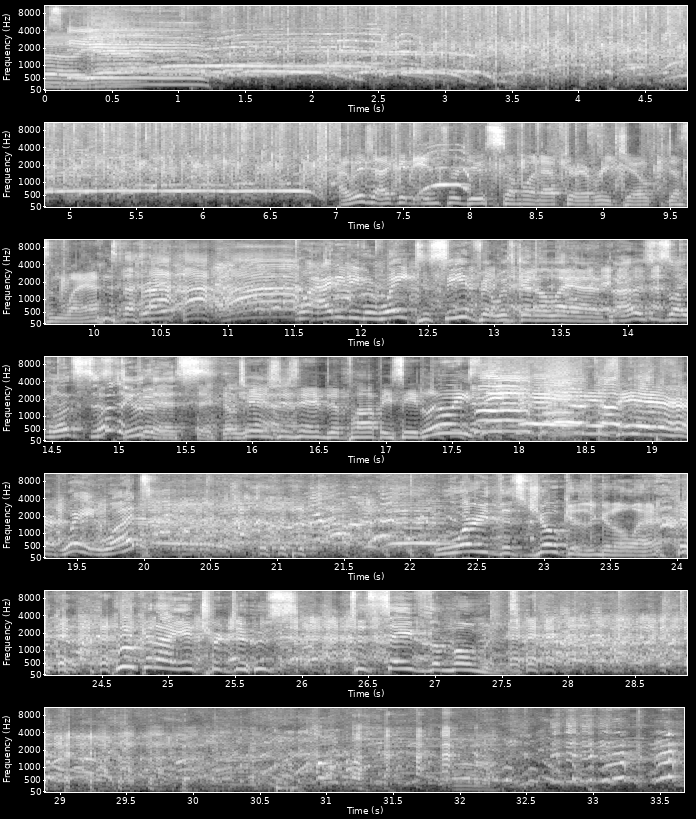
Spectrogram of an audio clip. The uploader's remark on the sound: Back home at the UCB Franklin.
